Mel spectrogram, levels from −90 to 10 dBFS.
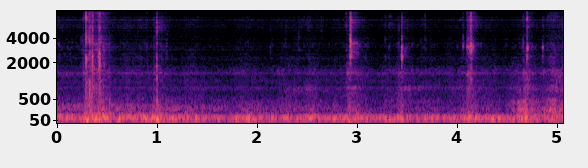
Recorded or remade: remade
